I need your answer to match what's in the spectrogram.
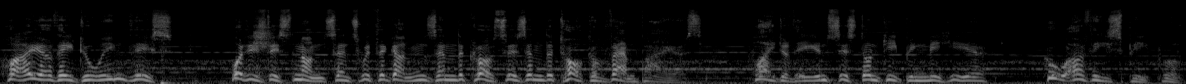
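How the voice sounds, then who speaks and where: An agitated archaeologist held captive in a video game, indignant at first and pedantic once he starts explaining. The voice sits a bit high for a man, and soft game music plays underneath. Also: expressive, slow. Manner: indignant, then lecturing and scholarly. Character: anxious middle-aged male archaeologist held captive.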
